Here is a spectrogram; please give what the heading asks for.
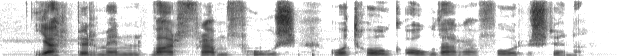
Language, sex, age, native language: Icelandic, male, 12, Icelandic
